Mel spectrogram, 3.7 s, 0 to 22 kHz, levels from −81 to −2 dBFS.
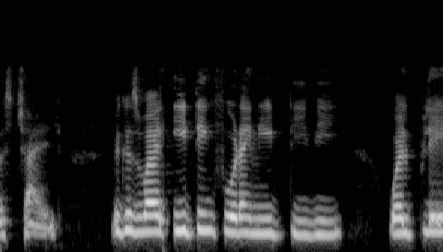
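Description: At 1.25 to 1.30 s there is a short stall from a late packet. The jitter buffer ran dry, so the receiver held the current sound for about 30 ms and then resumed from the same point. Nothing is lost, only drawn out, with a faint buzz or dip, and everything after arrives 30 ms later.

At 1.36 to 1.40 s comes a short concealed packet loss. About 20 ms of audio never arrived, and the receiver replaced it with an extrapolation of the preceding sound before blending back. Unlike the stall, that stretch is gone rather than delayed, heard as a brief smear or wobble where detail drops out. Both events sit on audio passing through an Opus call path limited to about 8 kHz.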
